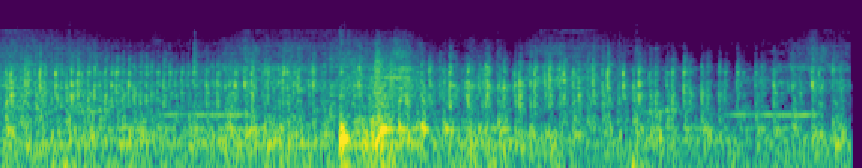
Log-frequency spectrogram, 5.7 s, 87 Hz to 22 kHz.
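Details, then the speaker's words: Ford PX Ranger with about 118,000 km, wheel spun by hand in park: uneven mechanical clatter and rumble from the driveline; cause found to be damaged rear difflock actuator wires leaving the diff lock engaged. "just before I turn the camera on I spun this wheel and I’ll do it again now it's not meant to sound like that is it"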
